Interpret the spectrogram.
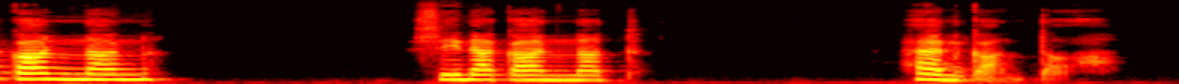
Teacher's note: When we have NT, the T changes into N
